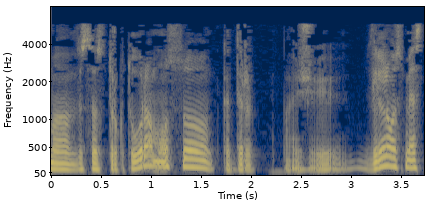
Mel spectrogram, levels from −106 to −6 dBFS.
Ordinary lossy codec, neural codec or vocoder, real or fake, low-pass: MP3, 24 kbps; none; real; 7.2 kHz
